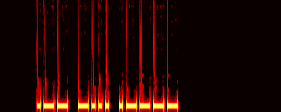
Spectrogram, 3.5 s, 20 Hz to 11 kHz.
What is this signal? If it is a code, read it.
Morse code, heard as a keyed tone, about 28 wpm, 700 Hz. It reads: WB1
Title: USA Call Sign Prefixes - Repeated 2x - 28wpm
